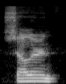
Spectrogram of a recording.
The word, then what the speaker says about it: Salernitana: I think I'll take them out and I'll put – I always pronounce this word, this team, the worst, but like Salernitana.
